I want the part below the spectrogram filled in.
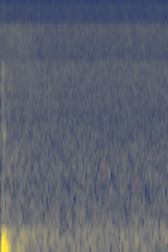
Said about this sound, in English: That's the sound of CJ's head hitting the microphone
